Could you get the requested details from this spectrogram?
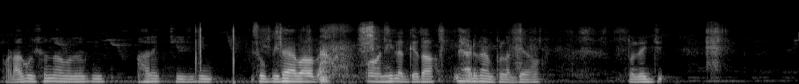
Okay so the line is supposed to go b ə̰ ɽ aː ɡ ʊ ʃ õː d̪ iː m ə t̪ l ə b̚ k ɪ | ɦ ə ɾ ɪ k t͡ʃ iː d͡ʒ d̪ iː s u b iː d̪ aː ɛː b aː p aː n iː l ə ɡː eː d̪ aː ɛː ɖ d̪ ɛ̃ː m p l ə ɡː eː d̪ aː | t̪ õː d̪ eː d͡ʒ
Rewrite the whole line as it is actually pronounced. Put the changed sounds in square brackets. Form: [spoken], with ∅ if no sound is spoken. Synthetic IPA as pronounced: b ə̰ ɽ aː ɡ ʊ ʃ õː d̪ [aː] m ə t̪ l ə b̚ k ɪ | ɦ ə ɾ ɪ k t͡ʃ iː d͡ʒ d̪ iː s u b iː d̪ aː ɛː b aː p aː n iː l ə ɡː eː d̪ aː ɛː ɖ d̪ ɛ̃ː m p l ə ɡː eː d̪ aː | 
